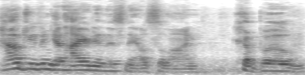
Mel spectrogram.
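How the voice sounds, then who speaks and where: In a room with audible echo, a man talks at a moderate pace and medium pitch. His somewhat breathy voice swings very widely in pitch. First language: German. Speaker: comedian. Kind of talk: casual chat with comedy bits.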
